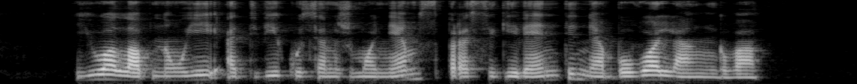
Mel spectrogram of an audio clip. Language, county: Lithuanian, Šiauliai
